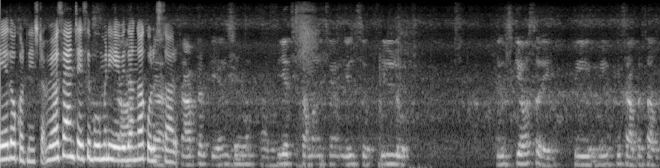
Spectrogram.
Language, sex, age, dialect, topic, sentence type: Telugu, male, 18-24, Telangana, agriculture, question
